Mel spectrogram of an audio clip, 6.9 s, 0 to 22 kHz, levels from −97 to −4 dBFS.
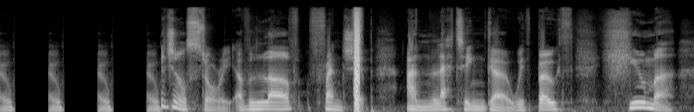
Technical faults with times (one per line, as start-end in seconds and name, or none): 0.00-1.62 stutter with silent gaps
3.50-3.64 wireless microphone noise hit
